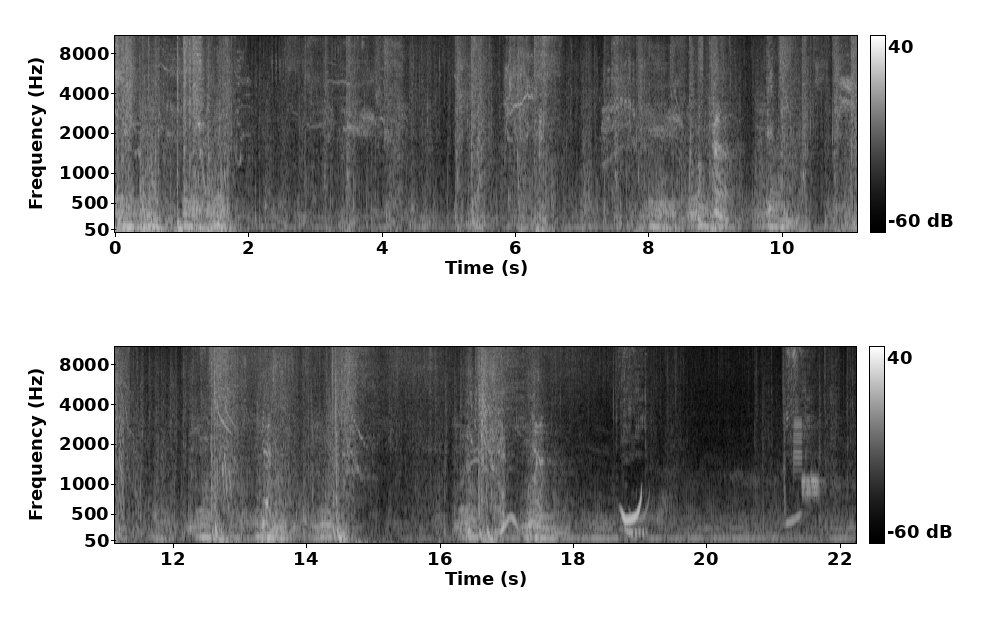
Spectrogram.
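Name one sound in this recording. A humming blade swings and whooshes through the air.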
